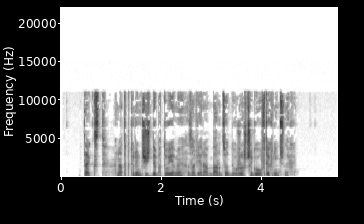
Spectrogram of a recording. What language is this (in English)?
Polish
